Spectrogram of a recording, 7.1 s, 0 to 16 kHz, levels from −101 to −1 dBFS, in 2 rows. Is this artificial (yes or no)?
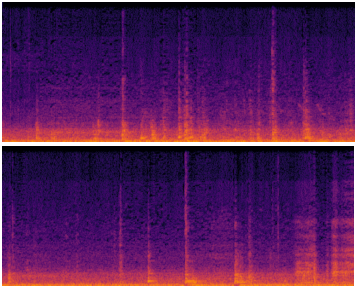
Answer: no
